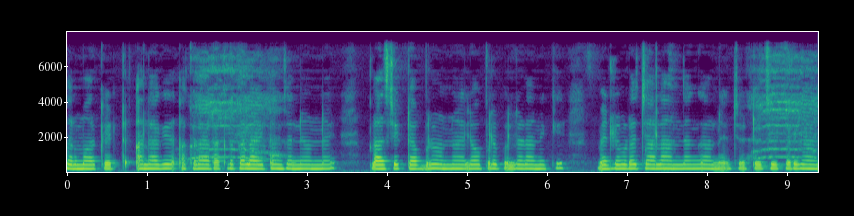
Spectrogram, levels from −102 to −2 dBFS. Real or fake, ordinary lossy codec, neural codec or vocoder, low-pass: fake; none; autoencoder, 48 kHz, 128 numbers a frame, DAC-VAE, trained on Japanese speech; 7.2 kHz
